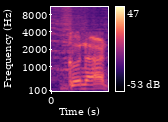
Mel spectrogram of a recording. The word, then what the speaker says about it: Gunnar: Gunnar, that's like a gun, Gunnar, and Garfors is Garfors.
